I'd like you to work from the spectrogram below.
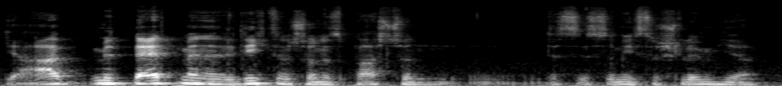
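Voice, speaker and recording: A man's voice: lowish voice, fairly quick, slightly rough. A man, live streaming a life-simulation game, rambling casually and answering chat with lots of fillers. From Germany. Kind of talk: casual gaming livestream chat.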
